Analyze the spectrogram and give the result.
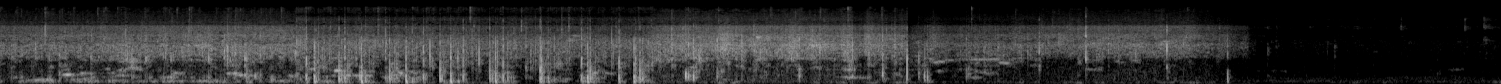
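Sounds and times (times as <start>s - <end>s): rain on leaves and tarps: 0.0s - 15.0s
sharp drip taps: 2.0s - 9.4s.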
